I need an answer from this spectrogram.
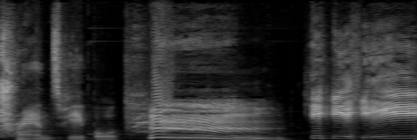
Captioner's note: grunts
